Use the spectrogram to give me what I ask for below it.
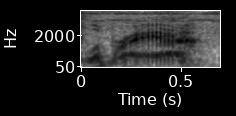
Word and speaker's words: La Brea: fall into this sinkhole one it's and it's pronounced la brea i know that now after watching five episodes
